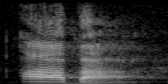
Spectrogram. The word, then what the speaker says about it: 아바: 아빠라고 그렇게 부르기보다는 아바 아빠 이렇게 발음하는 것이 더 정확할 수 있습니다.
